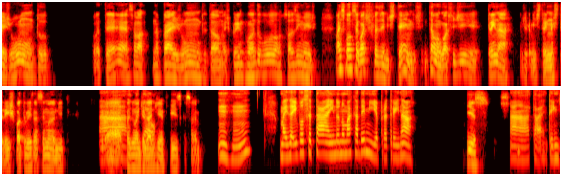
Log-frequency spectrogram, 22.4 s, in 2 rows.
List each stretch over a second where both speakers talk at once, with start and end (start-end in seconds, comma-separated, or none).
13.1-14.3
